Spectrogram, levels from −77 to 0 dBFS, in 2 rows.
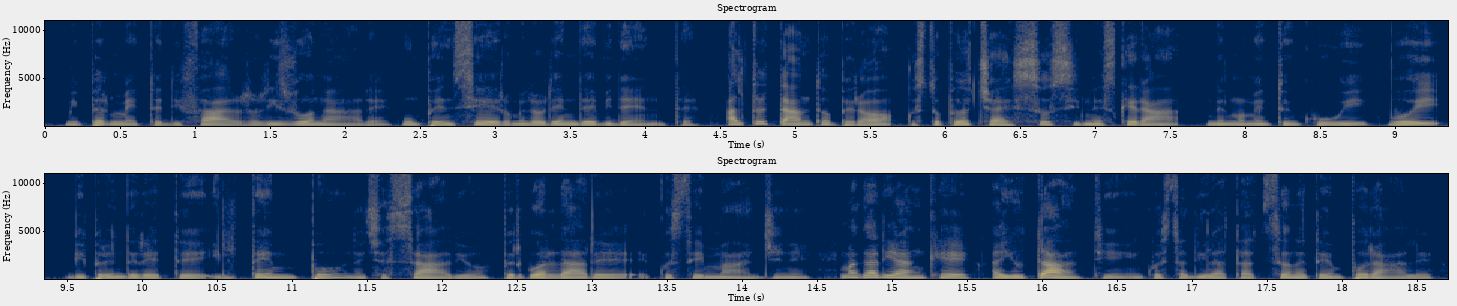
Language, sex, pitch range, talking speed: Italian, female, 145-170 Hz, 120 wpm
